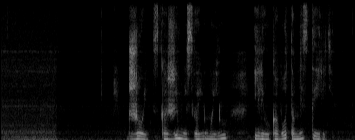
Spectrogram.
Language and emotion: Russian, neutral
